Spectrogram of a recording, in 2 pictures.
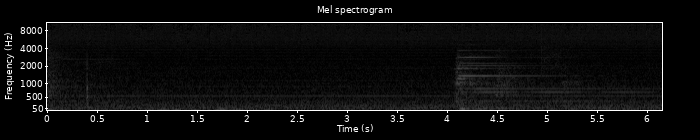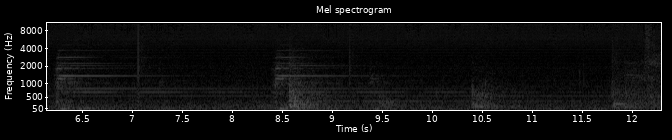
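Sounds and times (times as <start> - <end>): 
steady hiss: 0.0 - 12.2
church bell tolling to call people to prayer: 4.1 - 11.0.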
